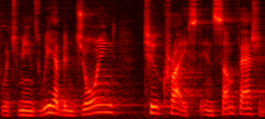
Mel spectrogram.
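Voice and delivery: ordinary talk

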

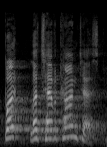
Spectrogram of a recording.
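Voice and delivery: a hint of a bold prophet calling out his rivals; Elijah challenging. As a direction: throw down the dare to the prophets of Baal. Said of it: "and Elijah's saying".

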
